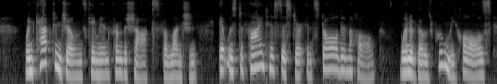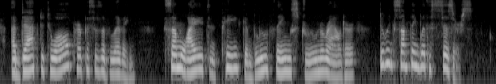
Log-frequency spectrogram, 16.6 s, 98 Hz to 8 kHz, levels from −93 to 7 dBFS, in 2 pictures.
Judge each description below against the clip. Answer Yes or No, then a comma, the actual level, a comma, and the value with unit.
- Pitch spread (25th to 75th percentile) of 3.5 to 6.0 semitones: Yes, average, 4.7 semitones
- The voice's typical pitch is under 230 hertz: Yes, medium, 185 Hz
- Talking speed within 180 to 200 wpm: No, average, 165 wpm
